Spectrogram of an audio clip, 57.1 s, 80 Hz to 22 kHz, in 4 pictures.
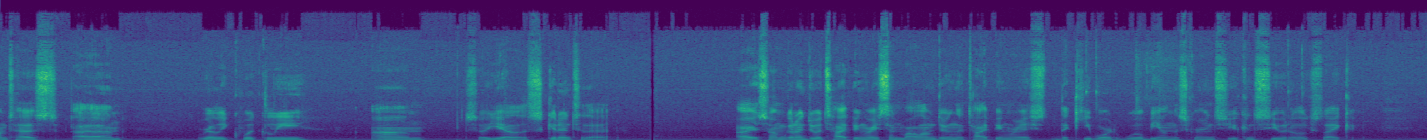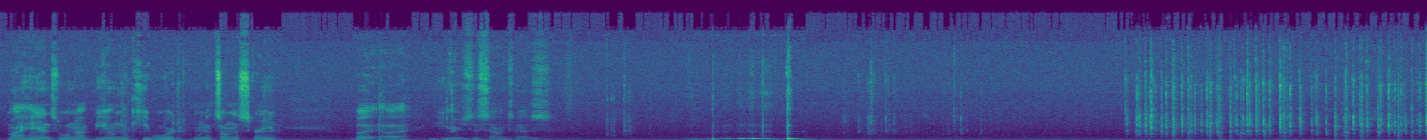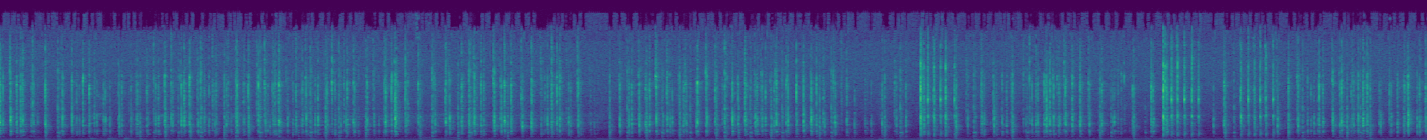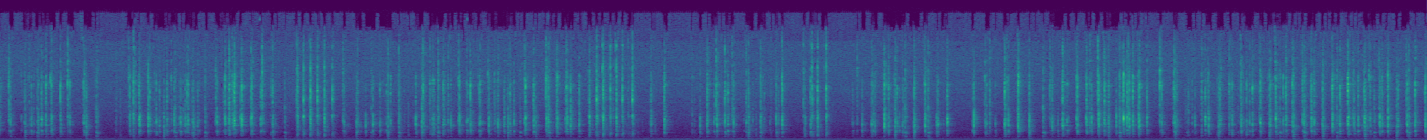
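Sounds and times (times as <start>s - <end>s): fast typing on mechanical keyboard: 22.9s - 24.0s, 25.5s - 57.0s.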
